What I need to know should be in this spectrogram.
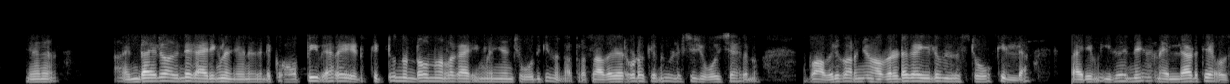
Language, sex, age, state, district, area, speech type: Malayalam, male, 45-60, Kerala, Kottayam, urban, conversation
